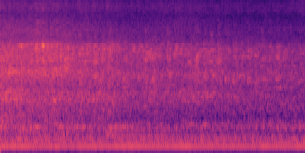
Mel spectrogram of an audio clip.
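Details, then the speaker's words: Honda Wave S single-cylinder after new piston, rebored cylinder, new cam and rocker arms, fixing head clatter and white smoke: smooth, even low hum at idle with no knocking or ticking; engine healthy. "ตอนนี้ก็เปลี่ยนลูกสูบไปแล้วคว้านลูกสูบใหม่แล้วก็เปลี่ยนแคมเปลี่ยนตัวกดวาใหม่ทีนี้ก็จะมาสตาร์ทให้ทุกคนมาฟังเสียงกัน"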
